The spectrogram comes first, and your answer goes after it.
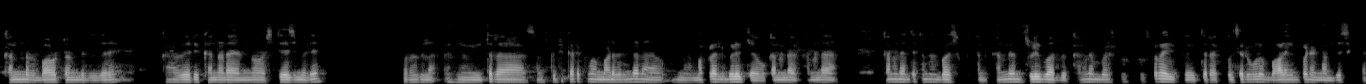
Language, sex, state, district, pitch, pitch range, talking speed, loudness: Kannada, male, Karnataka, Bellary, 115 Hz, 110-120 Hz, 135 wpm, -27 LUFS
